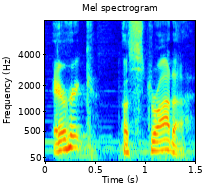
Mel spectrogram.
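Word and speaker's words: Erik Estrada: We're starting with basketball here and then getting quickly in this first hour to Eric Estrada. Am I saying that correctly? You are, yes. Eric tough one to pronounce.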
